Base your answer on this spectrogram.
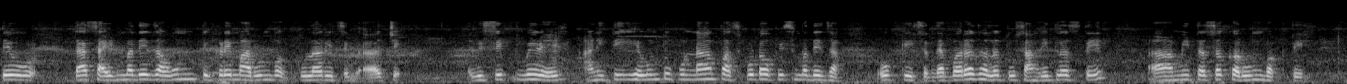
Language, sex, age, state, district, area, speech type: Marathi, female, 45-60, Maharashtra, Mumbai Suburban, urban, spontaneous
